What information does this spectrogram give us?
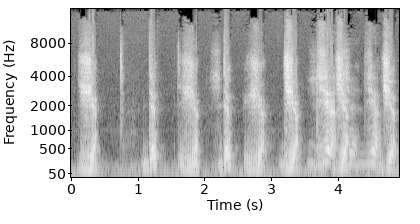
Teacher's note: It's a combination of the D drum beat and the ZH. So, place the tongue on the upper gum ridge for the D, d, then let the tip peel down for the ZH resonance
